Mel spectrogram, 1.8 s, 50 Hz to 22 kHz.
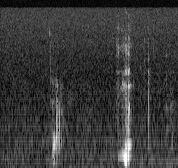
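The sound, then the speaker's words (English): Two short, wet slurps of a drink of water, separated by a brief pause, the second a little louder, with quiet surroundings and no talking. “Well, we're going to do 1 minute of me slurping my drink and nothing else.”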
